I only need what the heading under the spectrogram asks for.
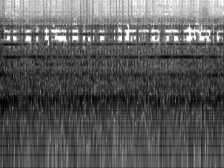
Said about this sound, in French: Et là, on va être typiquement sur le réveil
